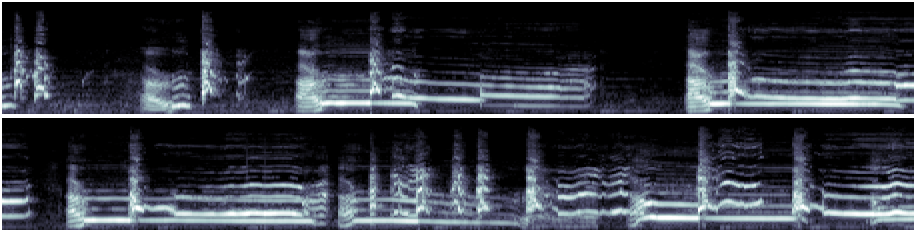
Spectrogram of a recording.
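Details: Charlie the dog howling indoors at length: a run of long sustained tones, each sliding slightly downward, broken by short gaps and sharp yelps, with a person talking in between.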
